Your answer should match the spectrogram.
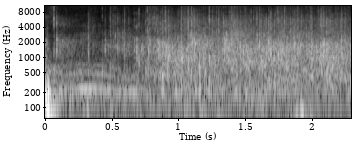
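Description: A congregation applauding, coming in softly about half a second in and holding steady.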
